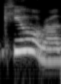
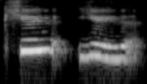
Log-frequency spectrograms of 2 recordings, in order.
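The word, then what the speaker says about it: Quorn: Do you remember Cura, the orange juice used to get? Cura. Well, it's Quorr.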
